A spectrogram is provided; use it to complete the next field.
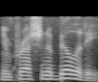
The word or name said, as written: impressionability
